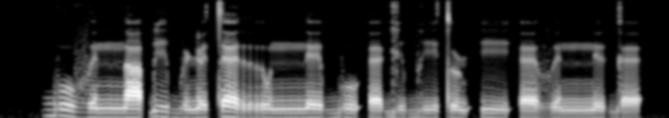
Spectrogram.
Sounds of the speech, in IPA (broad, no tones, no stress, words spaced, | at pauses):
bu vɪnːaɓibɪ ɳɪtɛru nːebuʔɛ ɡibituɳ ʔiʔɛ vɪnːɪɡɛ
